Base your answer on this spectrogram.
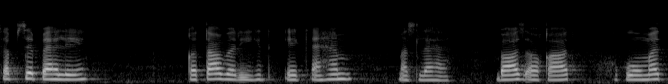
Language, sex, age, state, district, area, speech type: Urdu, female, 18-30, Bihar, Gaya, urban, spontaneous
